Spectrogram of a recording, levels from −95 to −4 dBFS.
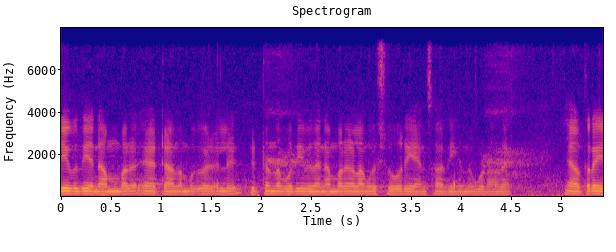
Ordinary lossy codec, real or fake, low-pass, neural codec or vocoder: none; real; 7.2 kHz; none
